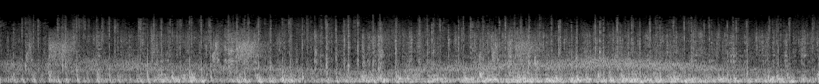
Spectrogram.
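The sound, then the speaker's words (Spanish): Rapid, dense hoofbeats of horses galloping in a frenzied race, pulling a carriage with no coachman, clattering steadily and loudly for the whole stretch, mixed with a rushing, rain-like wash of noise and low rumbling; no voices. “Un látigo invisible azuza los caballos en frenética carrera.”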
